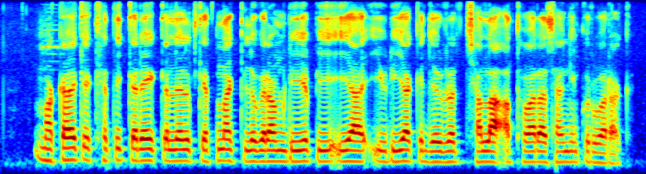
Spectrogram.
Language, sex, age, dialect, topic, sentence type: Maithili, male, 18-24, Eastern / Thethi, agriculture, question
